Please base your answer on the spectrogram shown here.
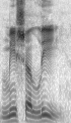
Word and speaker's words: Misha Lee: Option 3, it's pronounced like Misha Lee, both E sounds.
